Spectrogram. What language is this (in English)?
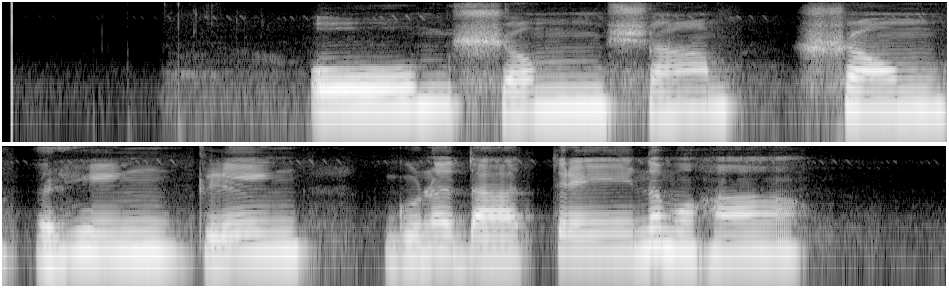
Sanskrit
